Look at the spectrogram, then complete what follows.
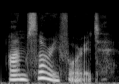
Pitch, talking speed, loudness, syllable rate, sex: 230 Hz, 250 wpm, -16 LUFS, 7.0 syllables/s, female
